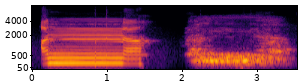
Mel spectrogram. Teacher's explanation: پھر نون سے نکالے ان، زبان اپنی جگہ پر ہے، نوک زبان اوپر کے تالو سے مل رہی ہے، لیکن گنہ ناک سے ادا ہو رہا ہے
